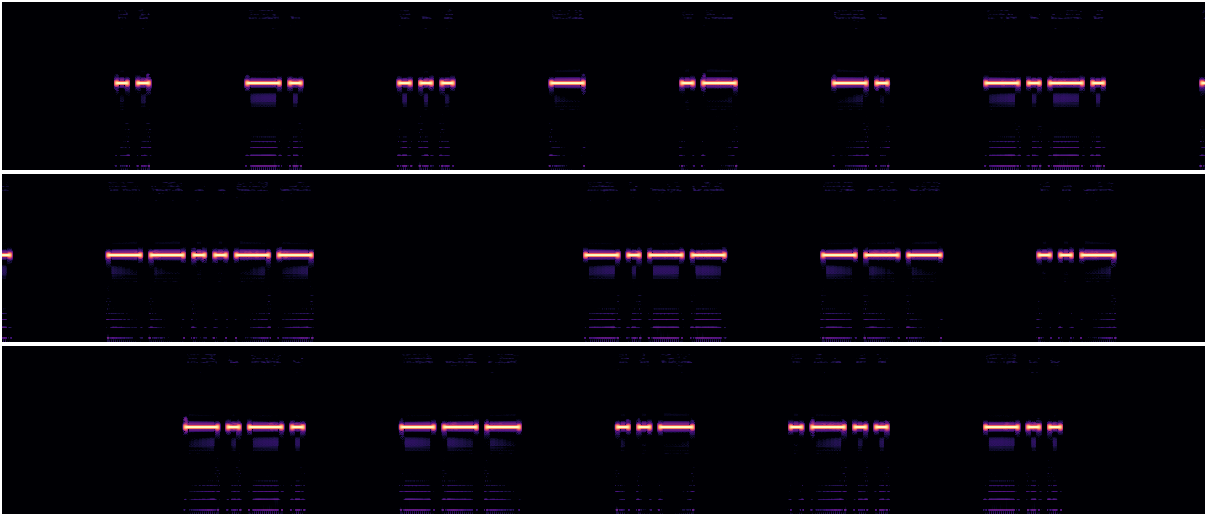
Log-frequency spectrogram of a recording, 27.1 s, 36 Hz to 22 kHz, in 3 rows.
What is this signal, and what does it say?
Morse code, heard as a keyed tone, about 15 wpm, spaced as for 8 wpm, 1000 Hz. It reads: INSTANCE, YOU COULD
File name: qotdfiles / 8wpm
